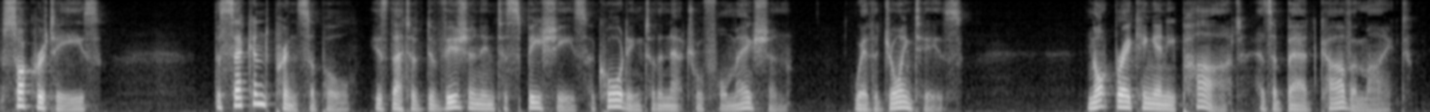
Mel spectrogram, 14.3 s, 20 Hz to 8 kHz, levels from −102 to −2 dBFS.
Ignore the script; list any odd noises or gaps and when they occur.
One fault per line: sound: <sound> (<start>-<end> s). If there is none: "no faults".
no faults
